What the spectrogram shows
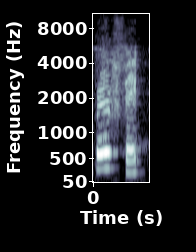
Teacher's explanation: here the first syllable per is stress giving us perfect not perfect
